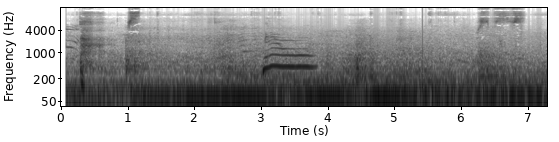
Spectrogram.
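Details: Stray cat living on the street, walking around and leaving its scent to defend its territory; a single meow about a second long, rising then holding level, over a constant loud low rumble with scattered clicks and rustles.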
